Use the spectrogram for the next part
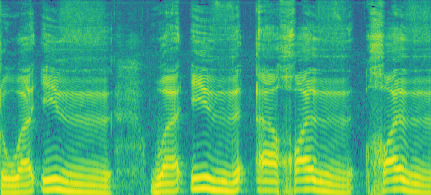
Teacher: ওয়া ইদ আখায, খায, এখানে আ শক্ত, খ ভারী, জাল স্পষ্ট করে আমাদেরকে উপরের দাঁতের শীর্ষে জিহ্বা লাগিয়ে এই আওয়াজটা কিন্তু করতে হবে। এটা জালের আওয়াজ, এটা থাকতে হবে।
